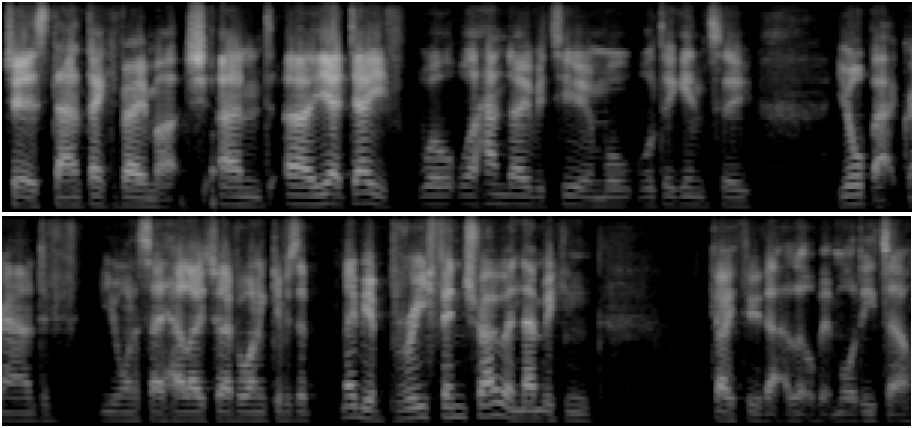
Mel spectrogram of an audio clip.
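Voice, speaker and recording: With an English accent, a man talks at a fairly quick pace in a bright, sharp tone, with fairly even intonation and big swings in loudness against a quiet background. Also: medium pitch for a man. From West London. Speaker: webinar host. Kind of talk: webinar talk. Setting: video call.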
